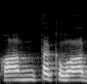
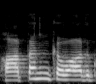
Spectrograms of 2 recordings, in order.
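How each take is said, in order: First: The nasal sound comes before the t. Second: The nasal sound comes after the t. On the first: The speaker calls it wrong. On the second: The speaker calls it right.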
